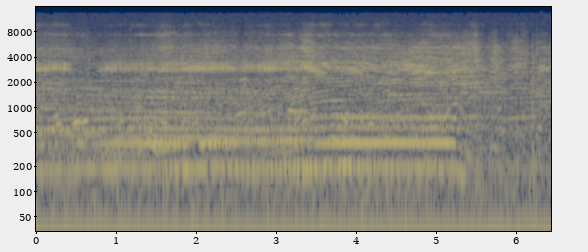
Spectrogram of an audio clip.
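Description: Small model engine of a radio-control powered paraglider running at steady high revs as it is hand-launched and climbs away; its pitch dips and the sound breaks off about five seconds in.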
